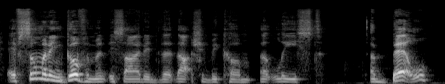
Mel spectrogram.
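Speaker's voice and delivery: ordinary talk, nothing marked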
